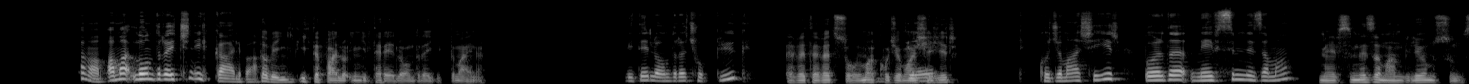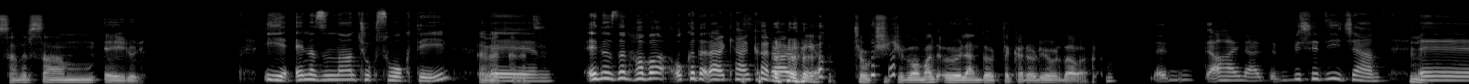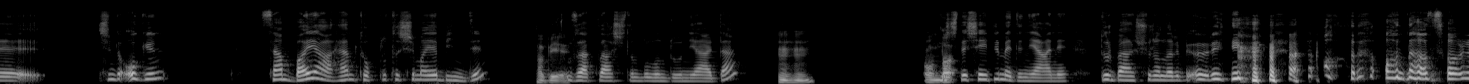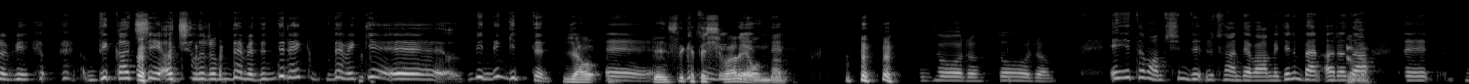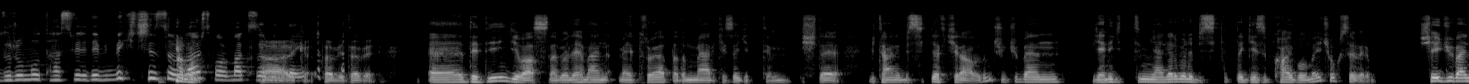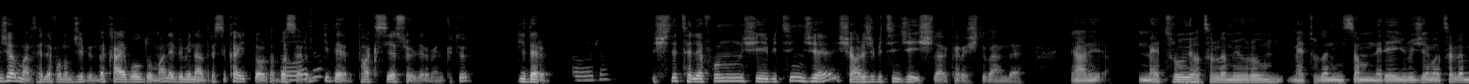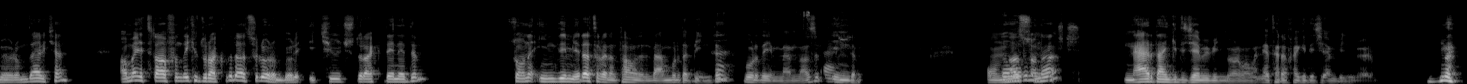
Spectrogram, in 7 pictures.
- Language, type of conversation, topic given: Turkish, podcast, Yurt dışındayken kaybolduğun bir anını anlatır mısın?
- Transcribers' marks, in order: other background noise; chuckle; laughing while speaking: "kararmıyor"; chuckle; chuckle; chuckle; tapping; laughing while speaking: "öğreneyim, on ondan sonra bir"; chuckle; chuckle; chuckle; laughing while speaking: "Tamam"; laughing while speaking: "sorular"; chuckle; chuckle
